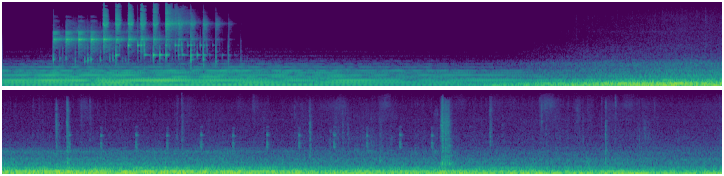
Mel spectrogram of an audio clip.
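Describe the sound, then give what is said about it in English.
A steady electronic tone gives way to the low rumble of a car rolling to a stop, its engine and road noise holding steady, with a few faint clicks and no voices, as the driver pulls the handbrake on. “Rolling the car to a stop, she pulled the handbrake on.”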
